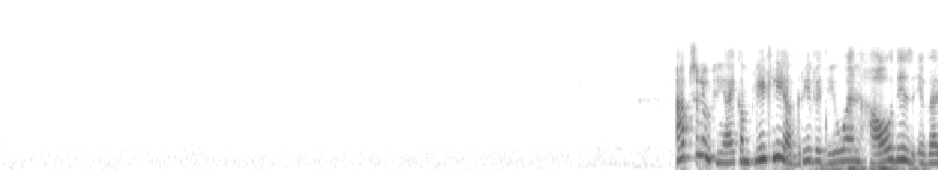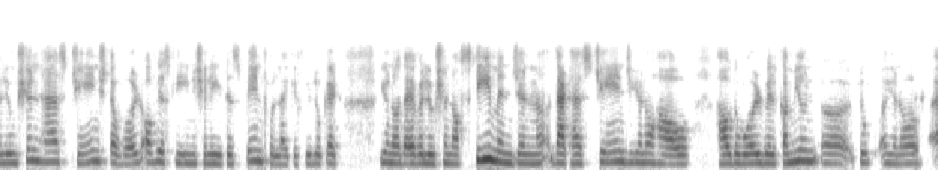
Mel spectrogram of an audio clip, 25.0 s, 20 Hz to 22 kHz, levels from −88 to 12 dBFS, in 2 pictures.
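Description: No faults found in this speech; it is carried over an AMR wideband (HD Voice) link at 12.65 kbit/s, with only light coding damage audible.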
